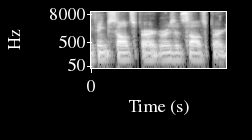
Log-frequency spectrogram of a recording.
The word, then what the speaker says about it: Salzburg: Marianne says, I think Austria when you think Salzburg, or is it Salzburg? It's the second one. It is spelled the second way, and it is Salzburg, Pennsylvania.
